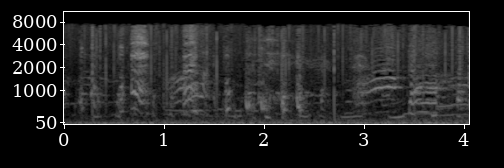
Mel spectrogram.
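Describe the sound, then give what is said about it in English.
Several hens cluck continuously, overlapping squawks and short throaty calls forming a busy, steady chorus with no talking. “The farmer decided to put his hens in separate cages.”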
